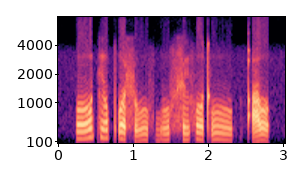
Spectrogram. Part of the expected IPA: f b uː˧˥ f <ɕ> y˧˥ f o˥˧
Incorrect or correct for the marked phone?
incorrect: ʂ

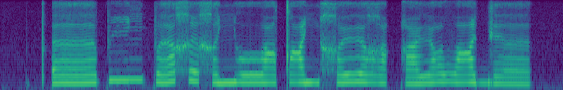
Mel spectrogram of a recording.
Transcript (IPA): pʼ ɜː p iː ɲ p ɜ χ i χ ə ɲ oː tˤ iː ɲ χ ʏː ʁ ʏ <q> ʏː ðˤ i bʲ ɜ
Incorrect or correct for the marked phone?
correct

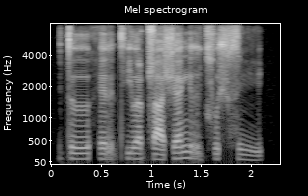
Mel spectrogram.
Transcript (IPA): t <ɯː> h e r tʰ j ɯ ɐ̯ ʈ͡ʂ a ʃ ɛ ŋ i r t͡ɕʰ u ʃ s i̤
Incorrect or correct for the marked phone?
correct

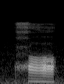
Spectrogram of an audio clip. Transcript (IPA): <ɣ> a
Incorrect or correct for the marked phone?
incorrect: ħ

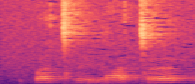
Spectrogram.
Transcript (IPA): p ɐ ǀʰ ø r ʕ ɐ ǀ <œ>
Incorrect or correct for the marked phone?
correct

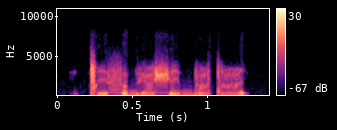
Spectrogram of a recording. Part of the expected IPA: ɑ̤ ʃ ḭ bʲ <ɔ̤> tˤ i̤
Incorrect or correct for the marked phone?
correct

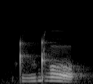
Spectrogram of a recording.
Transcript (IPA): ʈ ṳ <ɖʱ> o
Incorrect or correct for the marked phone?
correct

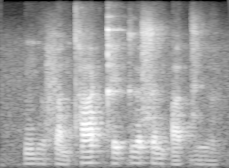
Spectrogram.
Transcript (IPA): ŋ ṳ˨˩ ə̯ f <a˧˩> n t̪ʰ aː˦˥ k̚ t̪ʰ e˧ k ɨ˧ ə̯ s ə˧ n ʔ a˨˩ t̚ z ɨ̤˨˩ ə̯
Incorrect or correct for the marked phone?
correct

